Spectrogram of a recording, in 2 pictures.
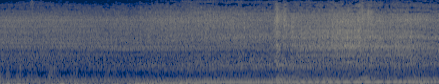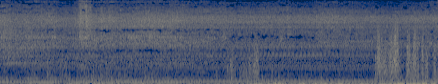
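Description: A tractor's diesel engine working hard, a deep steady drone that swells about two seconds in and eases back around eight seconds.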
